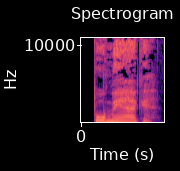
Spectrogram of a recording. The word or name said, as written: bomærke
